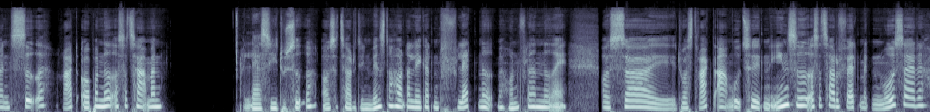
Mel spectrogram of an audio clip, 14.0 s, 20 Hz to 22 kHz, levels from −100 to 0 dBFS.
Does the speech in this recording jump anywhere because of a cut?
yes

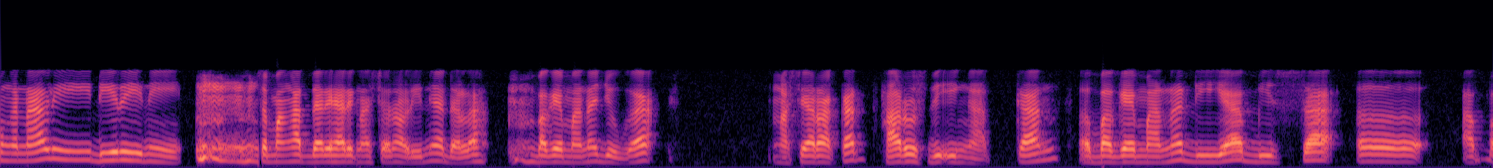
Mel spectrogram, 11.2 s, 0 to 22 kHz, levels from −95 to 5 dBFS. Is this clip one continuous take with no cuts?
no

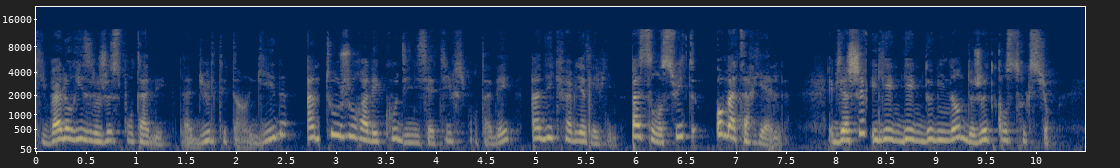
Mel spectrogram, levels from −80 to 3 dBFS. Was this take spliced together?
yes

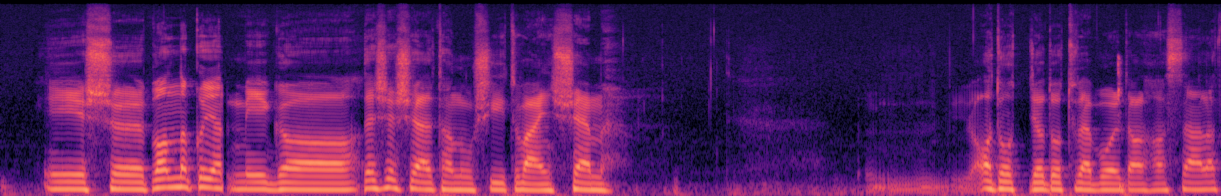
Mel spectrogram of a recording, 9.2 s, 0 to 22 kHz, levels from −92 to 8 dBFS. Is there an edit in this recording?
yes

